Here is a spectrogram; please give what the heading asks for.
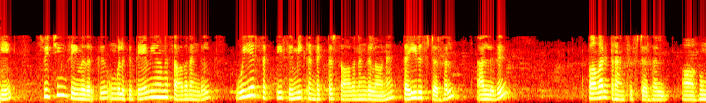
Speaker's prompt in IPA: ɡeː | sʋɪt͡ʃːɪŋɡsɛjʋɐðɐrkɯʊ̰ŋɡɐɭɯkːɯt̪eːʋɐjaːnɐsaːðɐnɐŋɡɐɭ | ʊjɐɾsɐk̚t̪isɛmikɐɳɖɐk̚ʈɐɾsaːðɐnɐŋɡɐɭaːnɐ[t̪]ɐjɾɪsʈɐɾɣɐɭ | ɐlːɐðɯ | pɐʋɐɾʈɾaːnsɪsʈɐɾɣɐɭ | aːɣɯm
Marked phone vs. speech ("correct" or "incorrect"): correct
